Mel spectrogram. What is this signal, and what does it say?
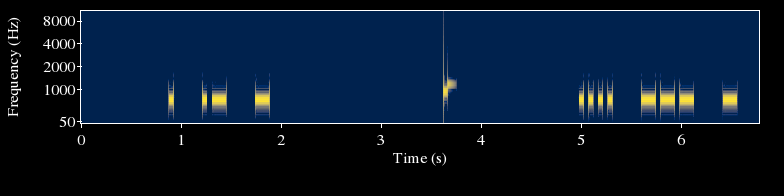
Morse code, heard as a keyed tone, about 25 wpm, spaced as for 18 wpm, 700 Hz. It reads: EAT HOT
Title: 2x Character Spacing - Top 500 Words - 25wpm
